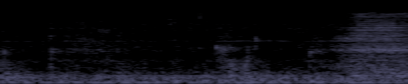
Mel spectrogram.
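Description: Near silence as a person gulps a drink from a shaker bottle, with one faint breath out through the nose near the end.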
